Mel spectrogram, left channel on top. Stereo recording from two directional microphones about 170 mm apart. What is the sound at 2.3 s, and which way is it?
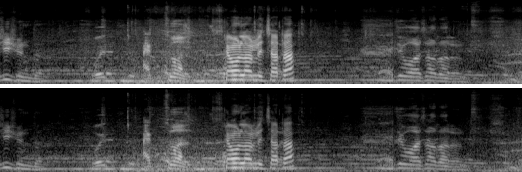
Speech, 15° right (ahead or behind).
